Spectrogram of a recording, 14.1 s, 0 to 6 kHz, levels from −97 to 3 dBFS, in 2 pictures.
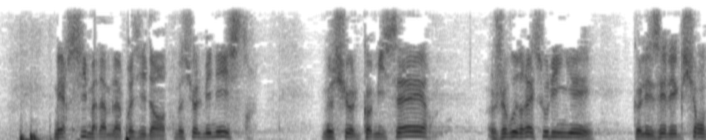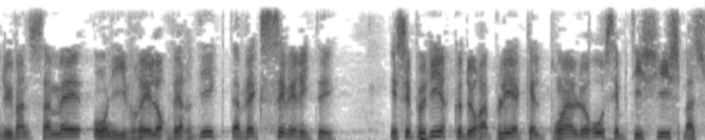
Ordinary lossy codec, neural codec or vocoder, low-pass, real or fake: none; none; 5.4 kHz; real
